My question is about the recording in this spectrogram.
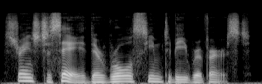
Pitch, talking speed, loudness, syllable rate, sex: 120 Hz, 205 wpm, -18 LUFS, 5.7 syllables/s, male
